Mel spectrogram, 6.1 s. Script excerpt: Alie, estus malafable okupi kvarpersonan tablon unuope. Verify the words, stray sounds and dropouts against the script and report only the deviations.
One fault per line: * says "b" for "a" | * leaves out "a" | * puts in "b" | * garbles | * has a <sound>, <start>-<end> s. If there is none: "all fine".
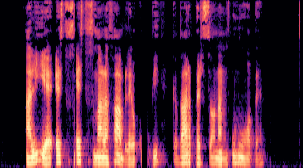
* puts in "estus"
* has a dropout, 2.8-3.0 s
* leaves out "tablon"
